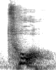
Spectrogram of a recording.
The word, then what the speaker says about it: cuo: Additionally, we'll do 3 characters, all pronounced tswo in the 4th tone.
